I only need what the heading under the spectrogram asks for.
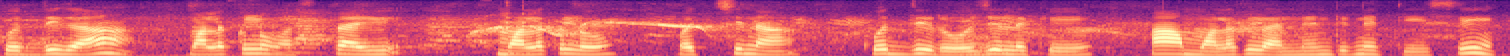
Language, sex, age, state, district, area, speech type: Telugu, female, 18-30, Andhra Pradesh, Vizianagaram, rural, spontaneous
